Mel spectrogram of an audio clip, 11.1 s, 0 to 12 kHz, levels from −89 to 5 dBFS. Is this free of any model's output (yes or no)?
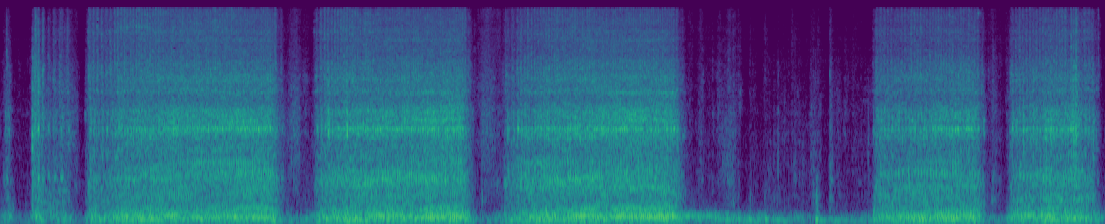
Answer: yes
